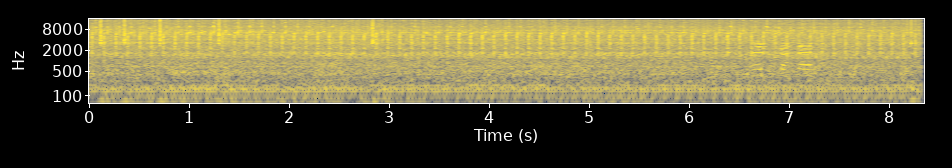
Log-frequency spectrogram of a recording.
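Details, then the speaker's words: Rapid light tapping about two per second over the running engine, seemingly from up top; owner suspects a valve tap, probably out of spec, though the source is unconfirmed. "Sounds like a valve tap, and it's probably out of spec. Would be my guess."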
